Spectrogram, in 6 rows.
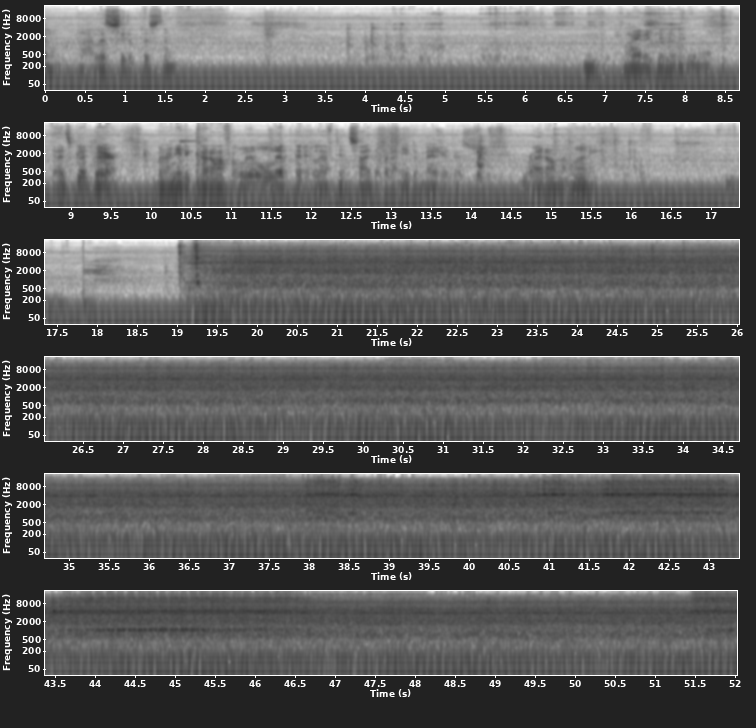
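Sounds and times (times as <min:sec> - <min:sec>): high ringing tones of cutting tool: 0:04.4 - 0:08.7, 0:32.2 - 0:52.0
metal lathe running: 0:19.0 - 0:52.0.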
